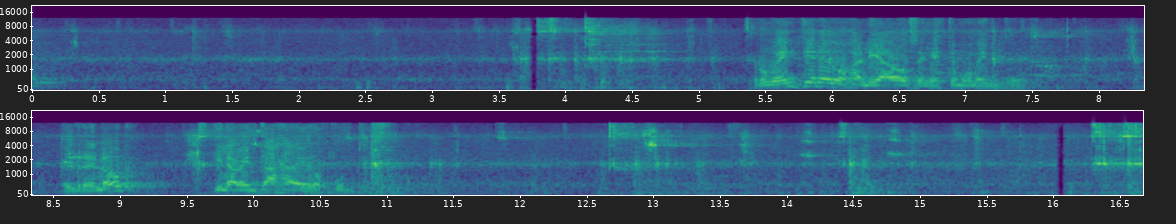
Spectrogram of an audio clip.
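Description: Fencers' feet tap and shuffle on a metal strip.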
